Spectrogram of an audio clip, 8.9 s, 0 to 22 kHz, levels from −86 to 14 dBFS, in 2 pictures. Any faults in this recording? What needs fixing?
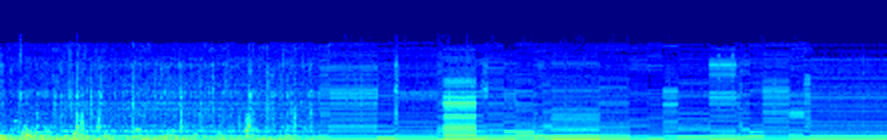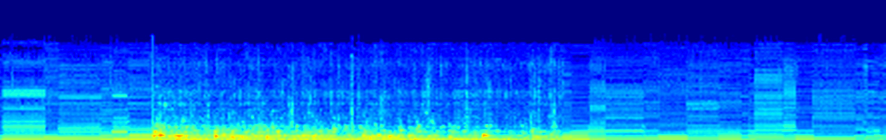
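Robotic sound from repeated short buffers, 1.61 to 5.20 s and 7.26 s to the end: the sound becomes a rigid, metallic 100 Hz buzz, likely from essentially every 10 ms buffer being replayed while new audio arrives too late. Prevent it by giving the audio thread enough priority and buffering headroom.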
